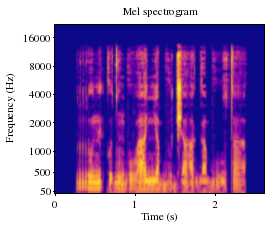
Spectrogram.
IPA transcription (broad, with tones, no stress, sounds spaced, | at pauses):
r u˦ n ɪ˦ k ʊ˨ d ũ˦ b o˨ β aː˦ ɲ a˦ b u˦ d͡ʒ aː˨ ɡ a˦ b uː˨ t a˦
